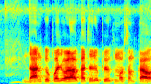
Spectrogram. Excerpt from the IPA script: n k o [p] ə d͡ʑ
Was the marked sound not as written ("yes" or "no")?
no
